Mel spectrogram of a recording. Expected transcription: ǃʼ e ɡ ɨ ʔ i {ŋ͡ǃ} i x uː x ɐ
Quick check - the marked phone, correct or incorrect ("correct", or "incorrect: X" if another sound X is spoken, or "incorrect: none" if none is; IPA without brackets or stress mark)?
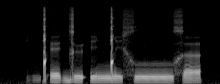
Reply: correct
